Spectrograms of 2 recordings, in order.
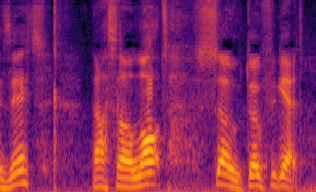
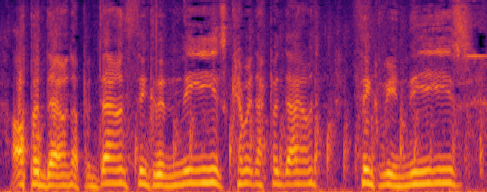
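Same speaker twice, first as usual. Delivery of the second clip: higher, pumped-up calls over the exercise; workout coaching calls; 5 semitones higher, 3 dB louder than usual. Acted. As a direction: cheer them through the round. Calling out during a workout round.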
